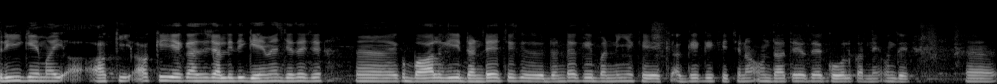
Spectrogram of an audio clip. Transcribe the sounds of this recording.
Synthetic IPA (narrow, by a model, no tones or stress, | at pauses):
t̪ɾiːɡeːmaːiːaːkiːʔa̰ːkiːɪkɛːseːt͡ʃaːliːd̪iːɡeːmɛːd͡ʒɪd̪eːt͡ʃ | ɪkbaːlɡiːɖəɳɖeːt͡ʃɖəɳɖeːkiːbəɳːiːãːkʰeəɡeːɡiːkʰɪːt͡ʃnãːɦʊ̰̃ːnd̪aːt̪eːʊd̪eːɡoːlkəɾneːʊ̃ːnd̪eː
